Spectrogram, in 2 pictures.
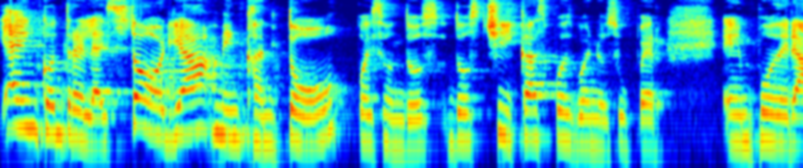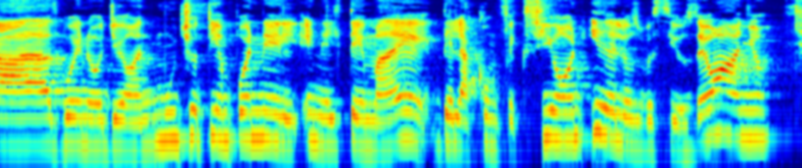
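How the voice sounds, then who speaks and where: A woman with a fairly high pitch at a fairly slow pace, hardly any pauses, on a very clean recording with a silent background. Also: ordinary pitch variation. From Colombia, Manizales. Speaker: podcast host. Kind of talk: podcast introduction monologue. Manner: hesitant, many fillers.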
